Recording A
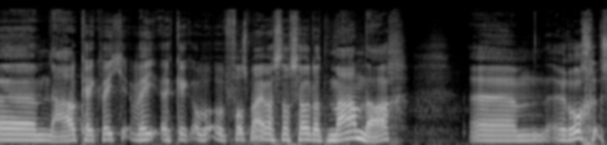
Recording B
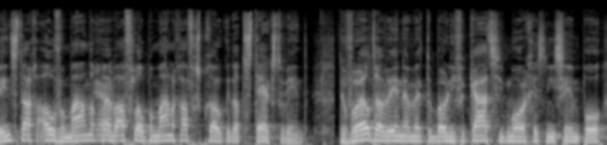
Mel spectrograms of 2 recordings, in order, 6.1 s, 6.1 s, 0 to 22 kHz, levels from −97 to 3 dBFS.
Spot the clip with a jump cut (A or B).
B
